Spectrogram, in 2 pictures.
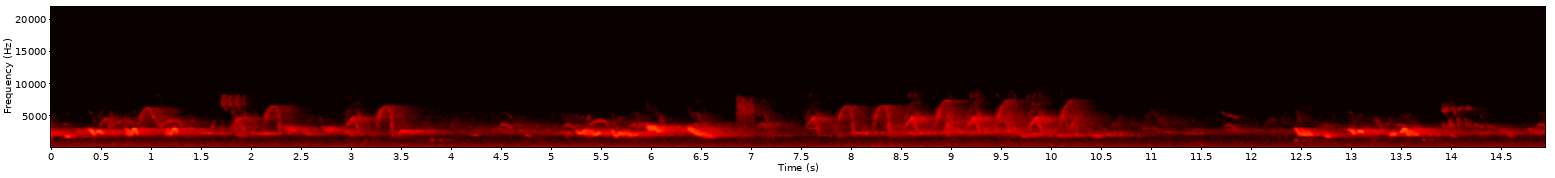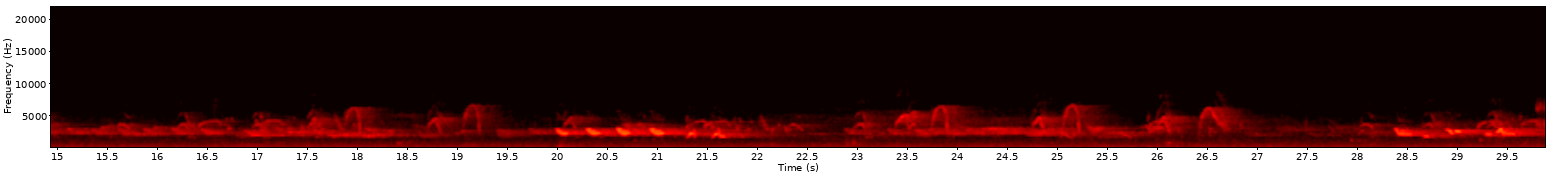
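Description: Faint bird song in short bouts of quick, high notes, repeated about every seven seconds over near silence.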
